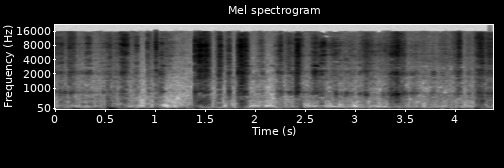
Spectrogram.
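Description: A small, hollow, empty clear plastic tumbler is held up close and tapped and rubbed with fingertips and nails. Light, crisp taps with bright, hissy scratching fill the clip, with brief low thumps under the louder taps.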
